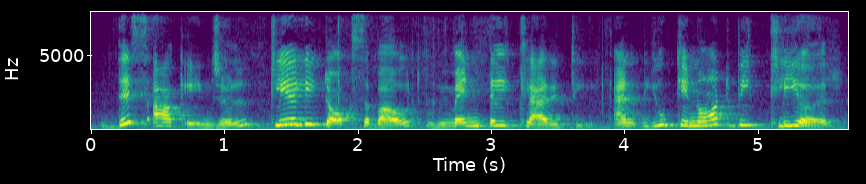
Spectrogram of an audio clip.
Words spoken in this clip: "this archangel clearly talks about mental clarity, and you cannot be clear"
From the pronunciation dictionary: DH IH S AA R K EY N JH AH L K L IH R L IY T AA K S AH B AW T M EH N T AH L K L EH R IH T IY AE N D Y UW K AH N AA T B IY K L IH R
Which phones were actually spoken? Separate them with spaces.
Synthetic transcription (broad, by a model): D IH S AA R K EY N JH AH L K L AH R L IY T AA K S AH B AW T M EH N T AH L K L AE R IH T IY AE N D Y UW K AH N AA T B IY K L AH R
